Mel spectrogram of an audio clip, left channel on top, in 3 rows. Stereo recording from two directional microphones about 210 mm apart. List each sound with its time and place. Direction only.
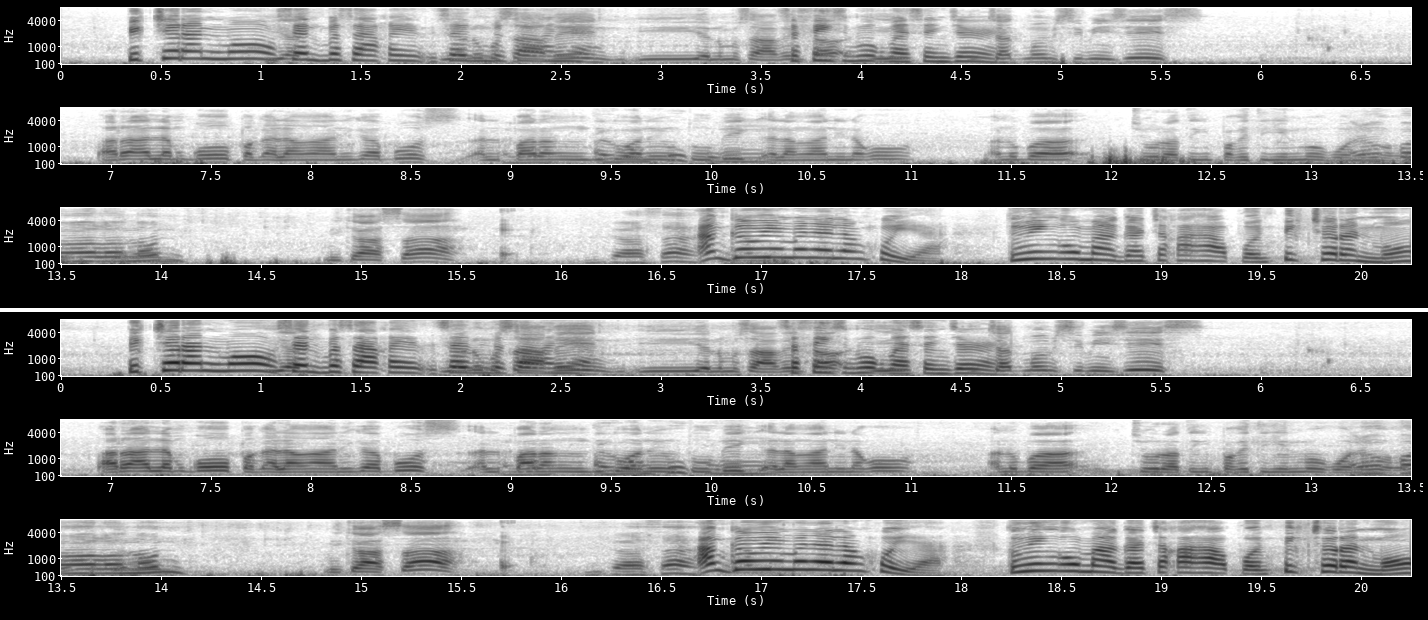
0.3 s a man's voice: 25° left (ahead or behind)
6.9 s a man's voice: 20° left (ahead or behind)
13.2 s speech: centre (ahead or behind)
14.8 s a man's voice: 25° left (ahead or behind)
16.2 s speech: centre (ahead or behind)
16.6 s a man's voice: 20° left (ahead or behind)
